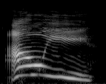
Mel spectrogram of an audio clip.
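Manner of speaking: put-on a fallen girl screaming in pain. A narrator's reading. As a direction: yelp as she hits the floor. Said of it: "she screams".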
